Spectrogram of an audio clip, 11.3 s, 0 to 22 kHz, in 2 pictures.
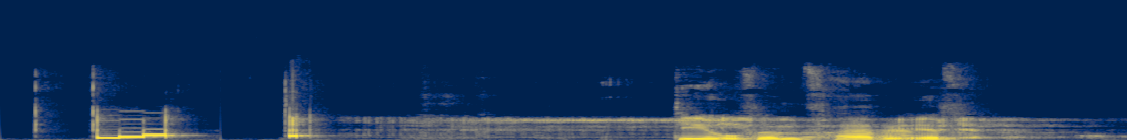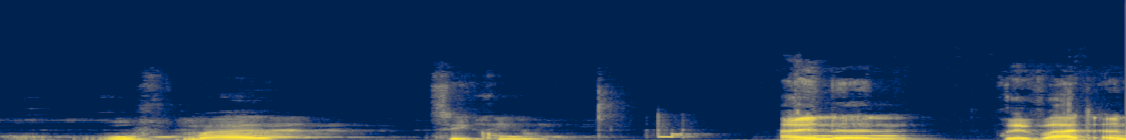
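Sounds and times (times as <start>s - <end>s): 
DTMF keypad tones from entering a number on a radio handset: 0.5s - 1.6s
speech: 3.4s - 5.0s, 6.2s - 7.1s, 7.8s - 8.4s, 9.5s - 11.2s.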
